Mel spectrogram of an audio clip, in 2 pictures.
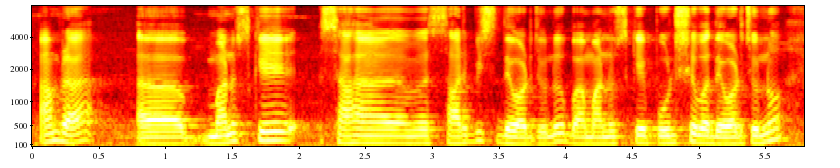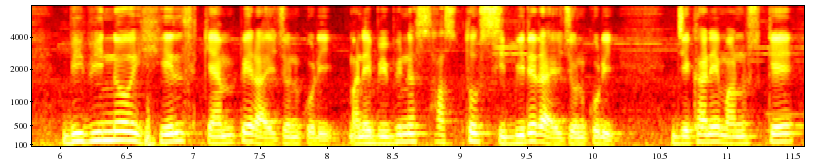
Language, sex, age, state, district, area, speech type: Bengali, male, 45-60, West Bengal, Purba Bardhaman, urban, spontaneous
